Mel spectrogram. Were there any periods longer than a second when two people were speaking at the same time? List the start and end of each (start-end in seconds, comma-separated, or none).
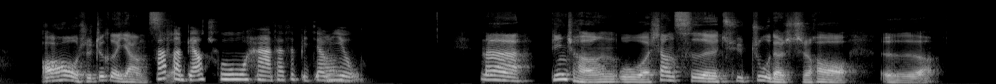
none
